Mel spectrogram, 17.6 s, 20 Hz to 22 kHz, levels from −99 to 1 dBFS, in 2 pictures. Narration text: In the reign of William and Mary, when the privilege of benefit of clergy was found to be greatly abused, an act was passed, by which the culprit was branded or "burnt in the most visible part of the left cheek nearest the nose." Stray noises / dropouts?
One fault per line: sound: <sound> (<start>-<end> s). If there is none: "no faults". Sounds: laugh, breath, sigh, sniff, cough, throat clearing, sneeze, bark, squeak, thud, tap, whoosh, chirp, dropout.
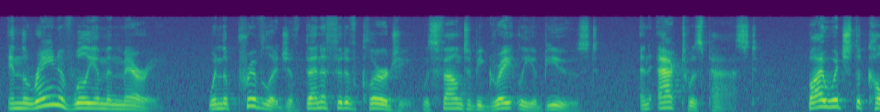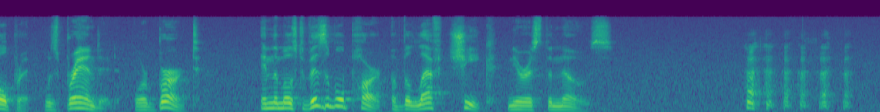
sound: laugh (16.2-17.3 s)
